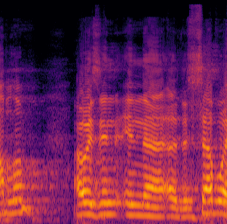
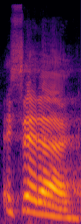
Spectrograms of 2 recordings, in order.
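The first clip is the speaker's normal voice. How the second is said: ordinary talk, nothing marked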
